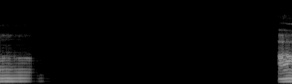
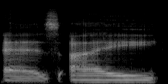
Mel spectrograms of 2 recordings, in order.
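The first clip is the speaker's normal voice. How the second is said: normal talking voice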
